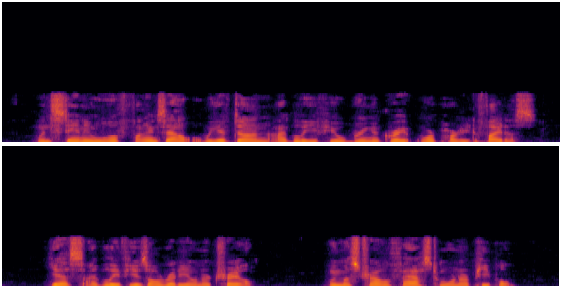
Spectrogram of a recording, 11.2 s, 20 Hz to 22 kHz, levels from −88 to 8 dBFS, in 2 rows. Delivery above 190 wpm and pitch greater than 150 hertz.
No: fast, 205 wpm; low, 115 Hz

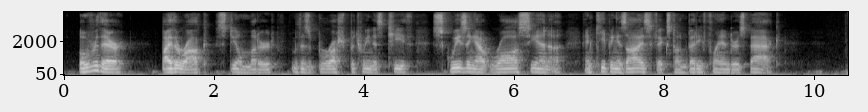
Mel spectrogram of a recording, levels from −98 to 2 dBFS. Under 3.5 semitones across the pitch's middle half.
Yes: narrow, 2.4 semitones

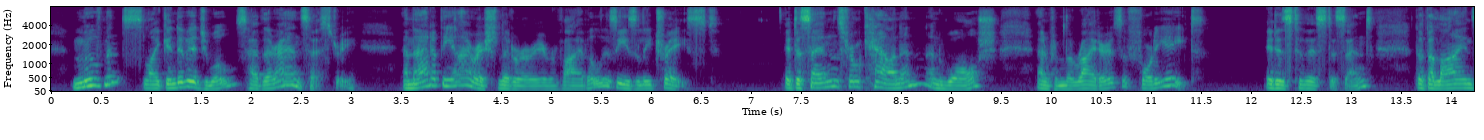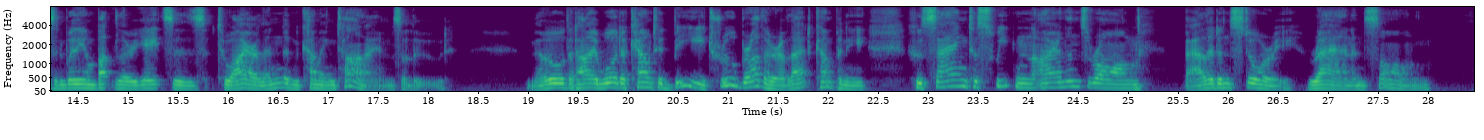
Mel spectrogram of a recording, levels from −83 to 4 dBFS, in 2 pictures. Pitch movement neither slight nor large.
Yes: average, 4.7 semitones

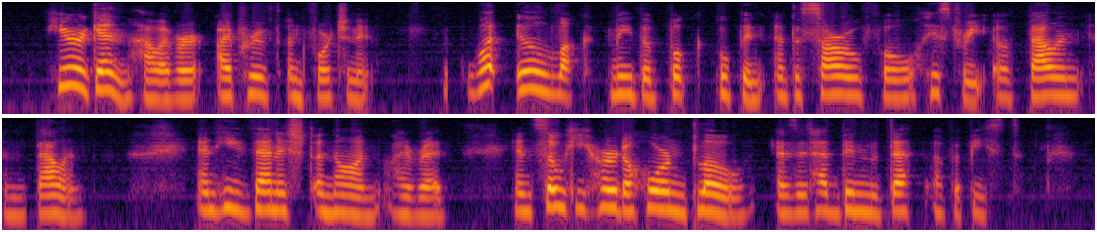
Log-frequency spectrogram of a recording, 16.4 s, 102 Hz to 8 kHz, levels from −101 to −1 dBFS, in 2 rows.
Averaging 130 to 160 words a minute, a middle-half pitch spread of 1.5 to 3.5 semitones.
Yes: average, 155 wpm; narrow, 2.5 semitones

